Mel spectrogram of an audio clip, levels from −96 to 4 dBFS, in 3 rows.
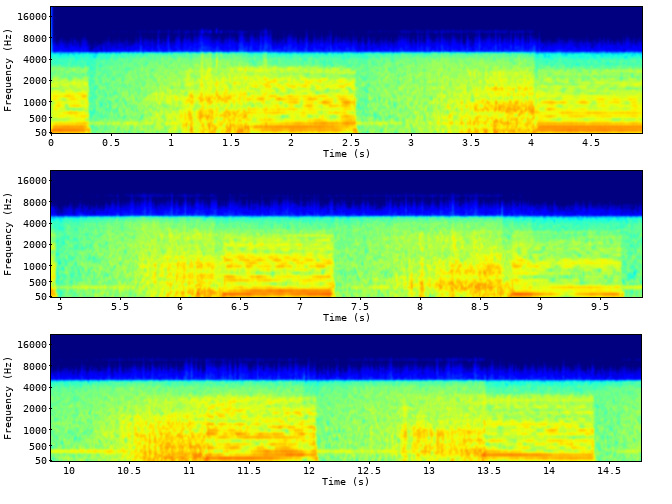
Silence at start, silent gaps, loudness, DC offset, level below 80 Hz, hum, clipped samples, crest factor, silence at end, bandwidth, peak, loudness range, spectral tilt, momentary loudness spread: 0 s; none; -20 LUFS; 0.2%; -36 dBFS; none; under 0.1%; 18 dB; 0 s; 5.2 kHz; -2 dBFS; 2 LU; -8.5 dB/octave; 10 LU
